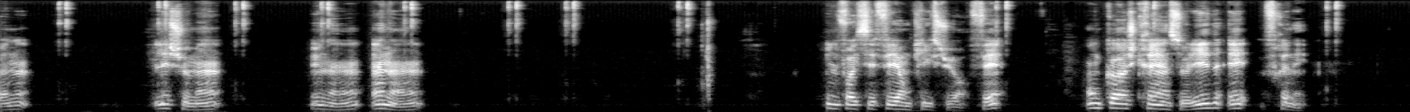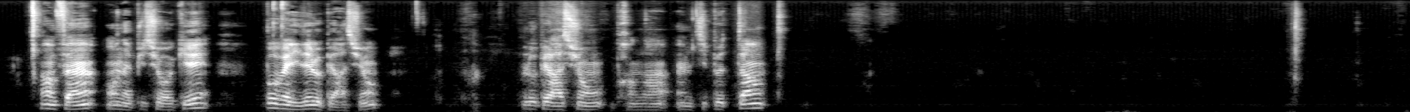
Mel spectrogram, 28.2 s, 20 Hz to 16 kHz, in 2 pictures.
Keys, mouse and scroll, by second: 0.6 ctrl+click, 1.6 ctrl+click, 2.4 ctrl+click, 3.2 ctrl+click, 4.1 ctrl+click, 5.1 ctrl+click, 5.7 ctrl+click, 6.8 ctrl+click, 10.0 click, 11.4 click, 13.2 click, 16.8 click.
